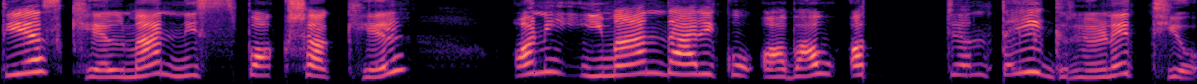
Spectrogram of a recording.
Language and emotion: Nepali, disgusted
